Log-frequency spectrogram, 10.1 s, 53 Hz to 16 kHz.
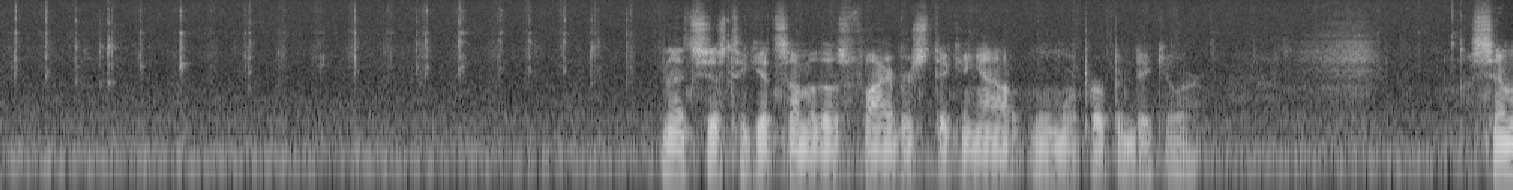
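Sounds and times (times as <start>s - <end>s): needle scratching fly dressing: 0.0s - 8.4s
steady low hum: 0.0s - 10.0s.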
